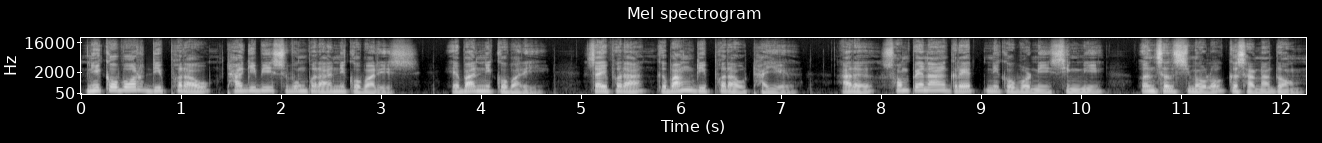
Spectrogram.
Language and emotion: Bodo, neutral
